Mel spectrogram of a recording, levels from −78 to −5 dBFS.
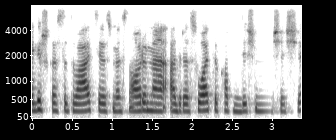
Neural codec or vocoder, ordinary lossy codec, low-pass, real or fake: none; Opus, 16 kbps; 7.2 kHz; real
